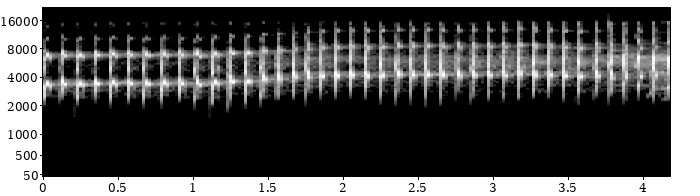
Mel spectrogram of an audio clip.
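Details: Caged lovebird, excited and provoked into calling, giving a long ngekek: an unbroken, rapid chatter of harsh, high notes at about nine or ten per second, steady for over four seconds, with no other sounds.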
